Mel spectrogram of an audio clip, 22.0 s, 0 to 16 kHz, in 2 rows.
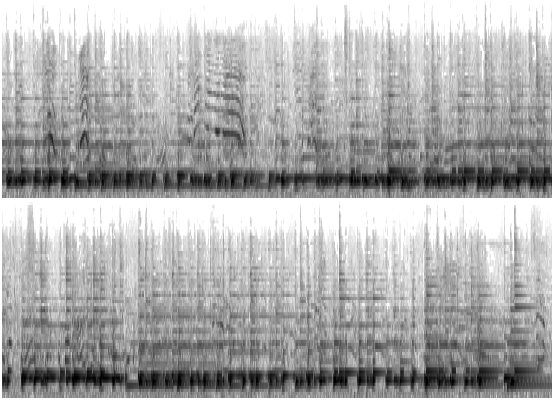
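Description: Ukulele strummed in a steady rhythm, running through the practice chord changes C, G7, C7, F, Em and Am. The chord shifts come every few seconds, with a brief break in the strumming about halfway through.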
